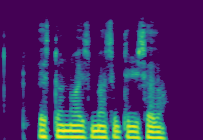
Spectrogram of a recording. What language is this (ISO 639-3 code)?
spa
